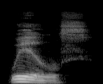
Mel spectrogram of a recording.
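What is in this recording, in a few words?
"wheels" English, Australian; pronunciations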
